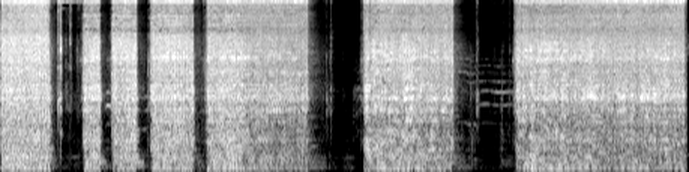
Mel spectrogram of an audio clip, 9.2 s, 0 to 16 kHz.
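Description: Half-inch impact wrench breaking loose a rusted nut on a 2004 Toyota Sienna front knuckle, loud close bursts of rattling hammering, short stuttering pulls at first, then longer sustained runs separated by brief silences.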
